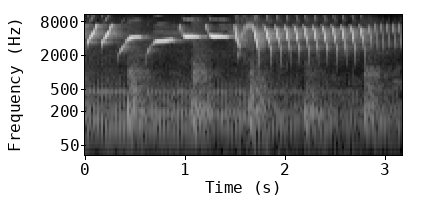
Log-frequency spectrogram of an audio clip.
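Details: Spanish Timbrado canary morning song: a few bright rising whistles, then a sustained fast trill of repeated notes, with faint low clicks beneath.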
